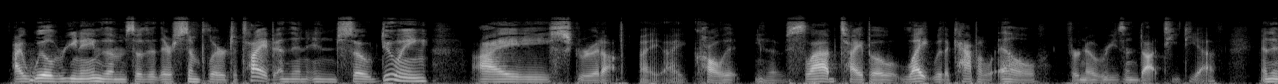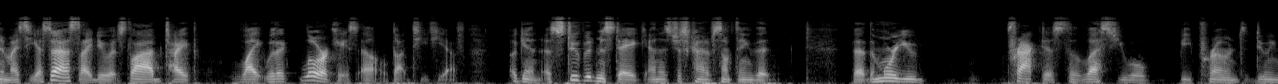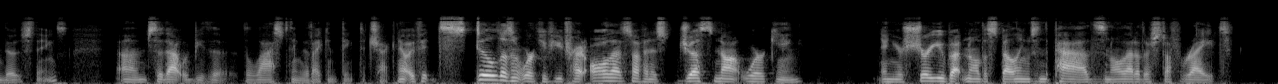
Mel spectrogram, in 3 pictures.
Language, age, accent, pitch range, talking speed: English, 30-49, American, 110-130 Hz, 200 wpm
